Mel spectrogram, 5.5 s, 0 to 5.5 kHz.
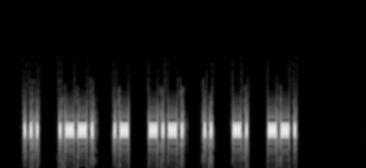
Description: Morse code, heard as a keyed tone, about 25 wpm, spaced as for 18 wpm, 600 Hz. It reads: SPACING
